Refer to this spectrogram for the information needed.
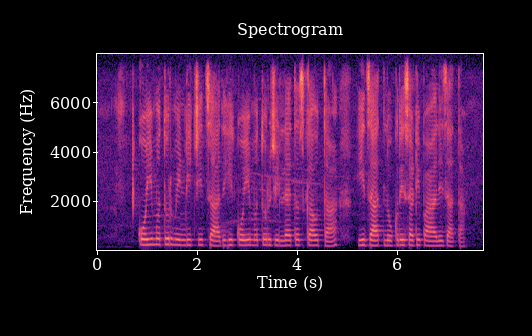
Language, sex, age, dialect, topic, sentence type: Marathi, female, 18-24, Southern Konkan, agriculture, statement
